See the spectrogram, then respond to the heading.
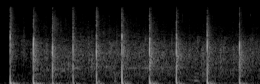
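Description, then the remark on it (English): Audience clapping for the church's Nutley campus, heard as a steady run of about eleven sharp, crisp claps, evenly spaced and fairly loud, with no voices over them. “Can we all say hello and thumbs up and clap for our friends, the Nutters?”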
